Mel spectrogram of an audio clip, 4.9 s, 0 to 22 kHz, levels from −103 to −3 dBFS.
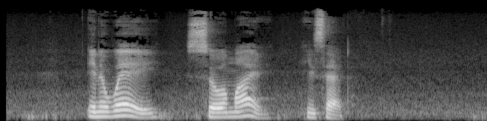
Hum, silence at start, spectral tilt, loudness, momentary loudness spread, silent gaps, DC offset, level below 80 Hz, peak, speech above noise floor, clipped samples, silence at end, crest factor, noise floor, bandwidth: none; 0.3 s; -4.5 dB/octave; -21 LUFS; 19 LU; none; under 0.1%; -70 dBFS; -6 dBFS; 32 dB; under 0.1%; 1.45 s; 18 dB; -52 dBFS; 16 kHz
